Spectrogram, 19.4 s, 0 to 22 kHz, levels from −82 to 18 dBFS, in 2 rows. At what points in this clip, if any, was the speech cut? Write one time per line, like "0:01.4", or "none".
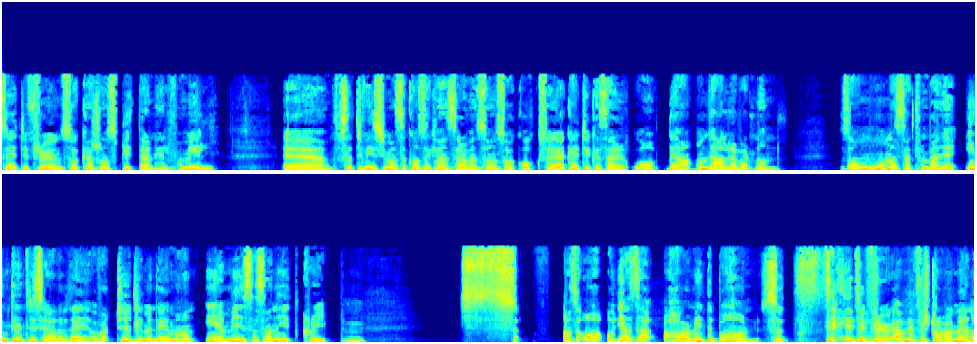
0:06.3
